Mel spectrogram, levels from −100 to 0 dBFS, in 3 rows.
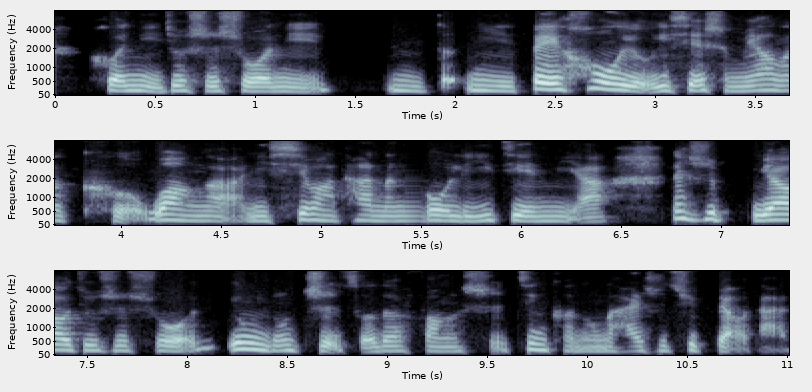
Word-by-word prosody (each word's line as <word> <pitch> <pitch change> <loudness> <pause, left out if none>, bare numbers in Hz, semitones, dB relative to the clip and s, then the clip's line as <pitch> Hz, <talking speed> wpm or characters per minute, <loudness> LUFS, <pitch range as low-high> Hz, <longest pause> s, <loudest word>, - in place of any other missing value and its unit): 和 185 -2 +3
你 170 -5 0
就 175 +6 -1
是 165 -1 -3
说 155 -1 +3
你 150 +3 -3 0.3
你 175 -4 -5
的 275 - -4
你 175 -4 -1
背 220 +2 +9
后 225 -1 +4
有 165 -4 +5
一 170 - +2
些 180 - +1
什 185 -3 -6
么 160 - -2
样 190 +1 0
的 180 - -3
渴 - - -4
望 190 - +2
啊， 170 - -3
你 165 - -2
希 215 +6 -1
望 190 -3 -1
他 185 +3 -6
能 170 -1 -4
够 185 0 +3
理 170 +1 -1
解 185 -2 +1
你 165 0 -4
啊， 150 - -2 0.3
但 255 0 +2
是 225 +1 0 0.2
不 185 - +3
要 200 -1 +7
就 185 0 -4
是 175 -1 -7
说 175 0 0
用 225 -3 +4
一 - - -3
种 180 +1 -2
指 - - -2
责 140 - -3
的 170 +2 -3
方 155 -1 -7
式。 - - -11
尽 215 -2 -1
可 - - -10
能 80 0 -7
的 - - -6
还 160 - -6
是 170 +1 -11
去 - - -5
表 - - -3
达 - - -11
180 Hz, 300 characters per minute, -23 LUFS, 165-195 Hz, 0.3 s, 背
